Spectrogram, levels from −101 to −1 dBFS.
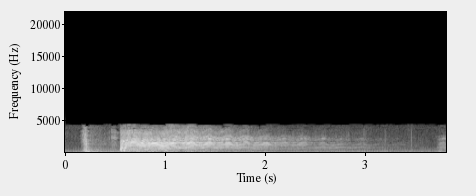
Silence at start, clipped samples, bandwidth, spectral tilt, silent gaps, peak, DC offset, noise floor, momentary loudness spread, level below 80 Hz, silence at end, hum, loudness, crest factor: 0.15 s; under 0.1%; 4.6 kHz; -7 dB/octave; none; -6 dBFS; under 0.1%; -46 dBFS; 22 LU; -56 dBFS; 0 s; 60 Hz at -50 dBFS; -17 LUFS; 16 dB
